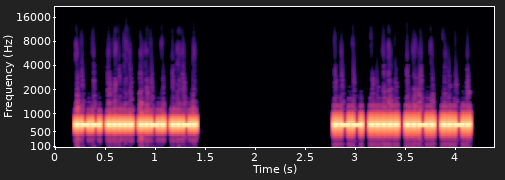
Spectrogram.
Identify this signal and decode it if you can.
Morse code, heard as a keyed tone, about 38 wpm, 700 Hz. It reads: W5FF W5FF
